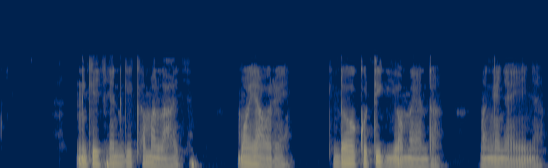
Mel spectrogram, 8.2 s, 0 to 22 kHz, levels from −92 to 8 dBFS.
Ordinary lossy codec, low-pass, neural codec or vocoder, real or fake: none; 5.4 kHz; none; real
